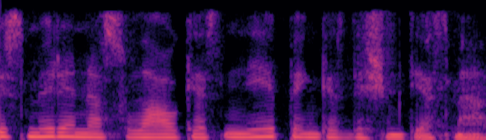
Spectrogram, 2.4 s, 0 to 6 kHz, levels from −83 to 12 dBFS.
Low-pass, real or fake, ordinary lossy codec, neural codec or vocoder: 5.4 kHz; real; AAC, 32 kbps; none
